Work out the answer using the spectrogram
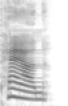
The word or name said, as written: panne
